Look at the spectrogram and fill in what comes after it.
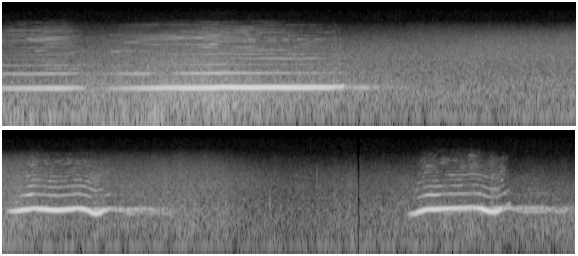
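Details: Whales in Alaska, sighted close by: a long, steady harmonic moan lasting about five seconds, then two shorter wavering, warbling calls roughly six seconds apart, with faint hiss between them.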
